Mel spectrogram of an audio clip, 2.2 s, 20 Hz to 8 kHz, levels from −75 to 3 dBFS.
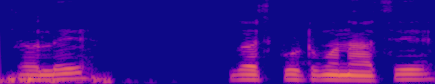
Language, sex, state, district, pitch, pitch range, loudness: Halbi, male, Chhattisgarh, Bastar, 130 Hz, 125-140 Hz, -32 LUFS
